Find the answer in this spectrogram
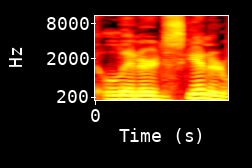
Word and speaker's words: Lynyrd Skynyrd: We also did Lynyrd Skynyrd's first album, pronounced Lynyrd Skynyrd, which was chock full of hits, and darn near also had Sweet Home Alabama on it.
